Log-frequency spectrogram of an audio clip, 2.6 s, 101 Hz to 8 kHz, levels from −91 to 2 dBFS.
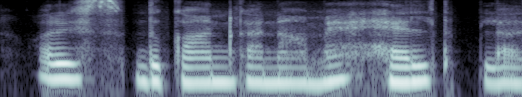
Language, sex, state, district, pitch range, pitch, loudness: Hindi, female, Jharkhand, Palamu, 195-215 Hz, 200 Hz, -16 LUFS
